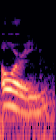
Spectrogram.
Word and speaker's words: Horry: what is wrong with you we don't pronounce it it's Ori no I think I don't think you'll see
